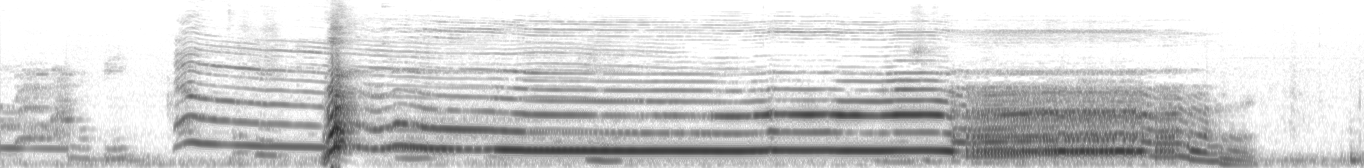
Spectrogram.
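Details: A German Shepherd howling at YouTube videos gives a long, mournful howl that slides down and holds steady before breaking into wavering tones.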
